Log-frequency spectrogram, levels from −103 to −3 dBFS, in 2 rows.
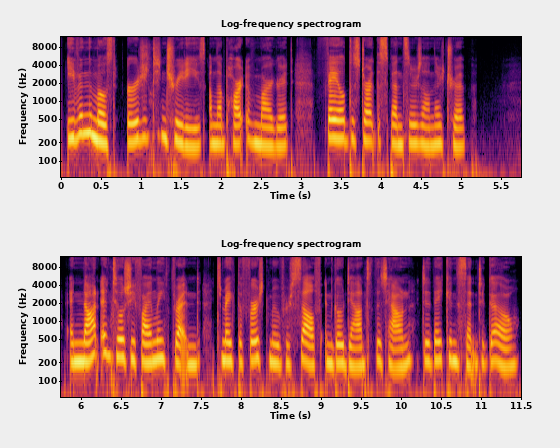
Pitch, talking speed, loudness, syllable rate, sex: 210 Hz, 215 wpm, -18 LUFS, 5.7 syllables/s, female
